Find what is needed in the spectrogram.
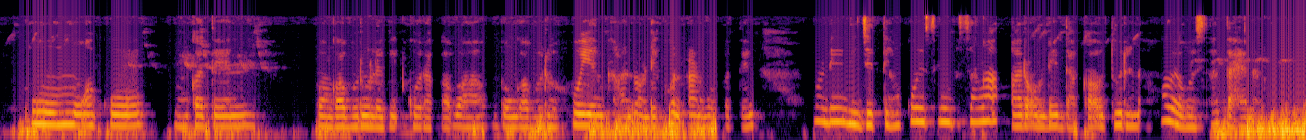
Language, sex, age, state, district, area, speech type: Santali, female, 30-45, Jharkhand, Seraikela Kharsawan, rural, spontaneous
